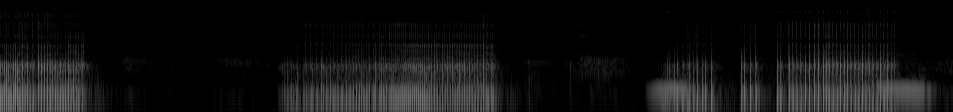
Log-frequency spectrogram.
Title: Shihtzu snoring with eyes opened #cute #funny #pets #puppy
